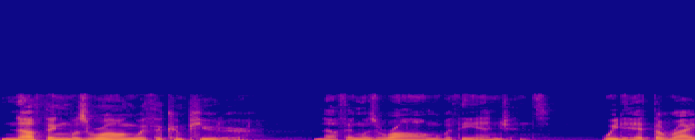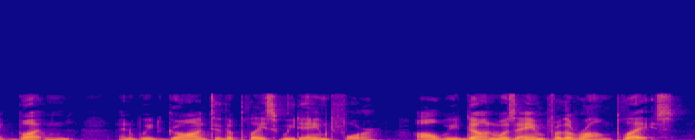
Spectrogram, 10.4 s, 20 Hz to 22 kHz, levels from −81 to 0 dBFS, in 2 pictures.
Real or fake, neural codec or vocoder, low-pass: real; none; 7.2 kHz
